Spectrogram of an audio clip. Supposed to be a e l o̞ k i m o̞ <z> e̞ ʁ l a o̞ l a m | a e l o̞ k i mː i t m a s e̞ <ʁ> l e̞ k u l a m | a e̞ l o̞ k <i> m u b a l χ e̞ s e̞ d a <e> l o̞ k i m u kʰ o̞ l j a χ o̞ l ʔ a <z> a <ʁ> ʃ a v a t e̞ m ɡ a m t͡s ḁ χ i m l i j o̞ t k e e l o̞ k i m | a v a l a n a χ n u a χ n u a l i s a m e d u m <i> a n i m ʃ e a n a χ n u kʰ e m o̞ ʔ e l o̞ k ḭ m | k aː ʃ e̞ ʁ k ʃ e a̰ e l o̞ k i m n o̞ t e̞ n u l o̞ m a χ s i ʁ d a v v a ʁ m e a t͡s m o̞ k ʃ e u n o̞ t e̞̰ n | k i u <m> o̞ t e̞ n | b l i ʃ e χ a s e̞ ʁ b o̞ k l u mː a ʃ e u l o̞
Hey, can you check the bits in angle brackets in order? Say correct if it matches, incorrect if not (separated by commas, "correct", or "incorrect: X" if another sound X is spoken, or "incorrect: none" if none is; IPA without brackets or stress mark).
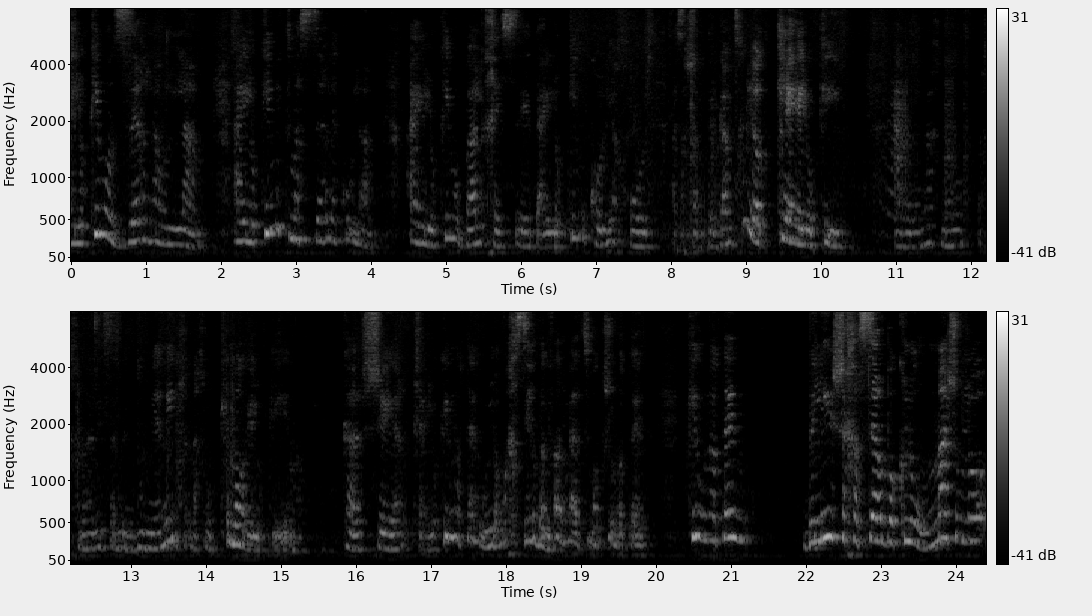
correct, correct, correct, correct, correct, incorrect: χ, incorrect: j, incorrect: n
